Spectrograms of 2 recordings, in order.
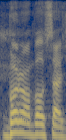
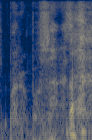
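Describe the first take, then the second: First: Said in the usual way. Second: Hushed, voiceless whisper; whispered prompt. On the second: Retold or imitated. Friend secretly prompting him while ordering, whispered. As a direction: hiss it discreetly as a sneaky prompt.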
